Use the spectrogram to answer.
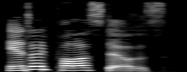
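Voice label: "antipastos", British English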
